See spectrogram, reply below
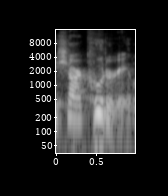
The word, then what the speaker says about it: charcuterie: He told me, just think tomfoolery and say charcuterie.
